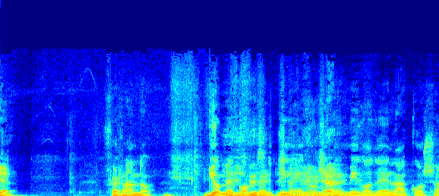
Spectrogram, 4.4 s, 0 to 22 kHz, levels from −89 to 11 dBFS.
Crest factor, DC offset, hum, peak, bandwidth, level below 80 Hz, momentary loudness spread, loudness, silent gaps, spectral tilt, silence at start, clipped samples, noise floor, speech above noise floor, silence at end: 16 dB; under 0.1%; none; -4 dBFS; 15.5 kHz; -42 dBFS; 9 LU; -20 LUFS; none; -6.5 dB/octave; 0 s; under 0.1%; -51 dBFS; 31 dB; 0 s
